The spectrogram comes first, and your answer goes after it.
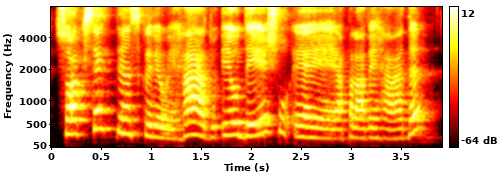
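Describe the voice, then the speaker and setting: A woman's voice: on the high side, expressive, fairly quick, echoey room. A woman teaching an online class, explaining step by step and often checking in with her listeners.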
